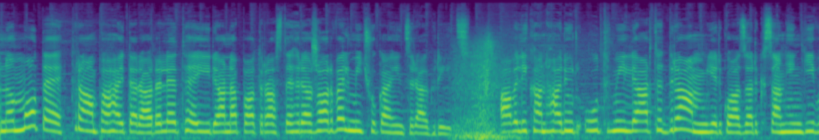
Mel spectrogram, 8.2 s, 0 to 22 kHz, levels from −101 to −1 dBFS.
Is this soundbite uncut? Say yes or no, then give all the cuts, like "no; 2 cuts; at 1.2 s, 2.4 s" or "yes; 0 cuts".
yes; 0 cuts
